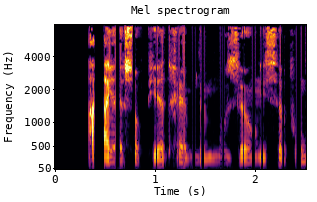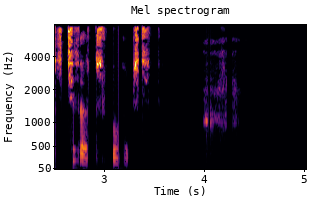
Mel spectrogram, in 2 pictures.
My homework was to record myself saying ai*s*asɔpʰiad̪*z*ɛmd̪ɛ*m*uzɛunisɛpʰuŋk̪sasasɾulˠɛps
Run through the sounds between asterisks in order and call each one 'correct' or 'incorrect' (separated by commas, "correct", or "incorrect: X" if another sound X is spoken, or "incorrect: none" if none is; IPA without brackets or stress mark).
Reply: incorrect: none, incorrect: ʁ, correct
